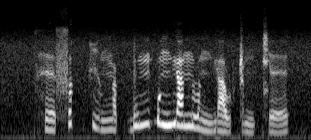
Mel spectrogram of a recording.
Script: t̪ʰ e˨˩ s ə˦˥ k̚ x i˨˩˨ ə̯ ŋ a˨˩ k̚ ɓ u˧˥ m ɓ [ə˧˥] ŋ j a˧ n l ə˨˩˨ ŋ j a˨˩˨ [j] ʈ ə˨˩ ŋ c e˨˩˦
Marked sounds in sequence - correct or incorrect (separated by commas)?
correct, incorrect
